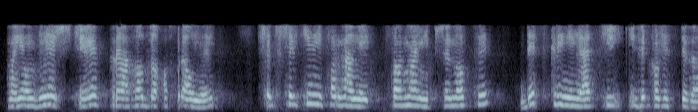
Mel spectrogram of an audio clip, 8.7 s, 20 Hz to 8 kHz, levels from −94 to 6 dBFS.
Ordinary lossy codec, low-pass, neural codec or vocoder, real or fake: AAC, 16 kbps; 7.2 kHz; codec, 16 kHz, 1 kbps, FreqCodec, smaller model; fake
